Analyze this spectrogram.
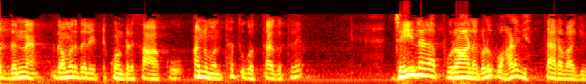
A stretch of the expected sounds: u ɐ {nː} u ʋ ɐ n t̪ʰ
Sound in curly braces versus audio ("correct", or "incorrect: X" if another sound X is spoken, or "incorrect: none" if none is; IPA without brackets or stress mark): correct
